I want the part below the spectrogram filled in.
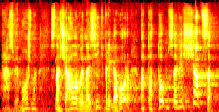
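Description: A bass reciter voicing a bold, stubborn young girl in a live storybook reading. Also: expressive, slow, a bit bright, heavily acted. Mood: defiant. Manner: defiant, insistent. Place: palace concert hall. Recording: live concert hall reverb.

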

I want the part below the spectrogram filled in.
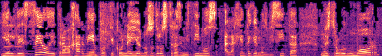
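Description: A woman's voice: fairly high pitch, a little fast, darkish tone. An older woman who owns a restaurant speaks earnestly and gratefully from a restaurant kitchen. Faint music sits under her voice. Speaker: restaurant owner. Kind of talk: interview.

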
